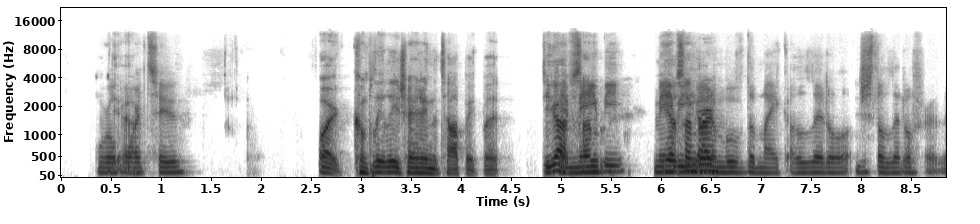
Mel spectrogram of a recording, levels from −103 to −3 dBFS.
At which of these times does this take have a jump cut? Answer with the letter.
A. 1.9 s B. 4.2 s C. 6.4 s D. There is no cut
D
